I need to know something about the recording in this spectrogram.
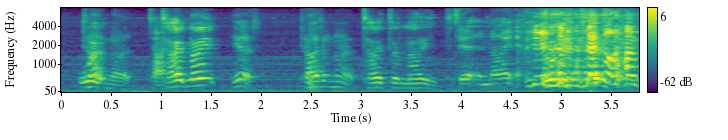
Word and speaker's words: Titanite: Titanite. Titanite. Titanite. That's what I'm thinking. What did he say? He said Titanite. Well, after being told by multiple characters in the game that that's how it's pronounced, I'm pretty sure.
